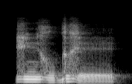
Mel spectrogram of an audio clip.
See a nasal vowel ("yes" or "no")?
yes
